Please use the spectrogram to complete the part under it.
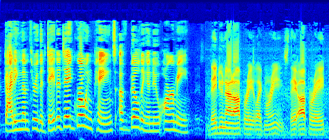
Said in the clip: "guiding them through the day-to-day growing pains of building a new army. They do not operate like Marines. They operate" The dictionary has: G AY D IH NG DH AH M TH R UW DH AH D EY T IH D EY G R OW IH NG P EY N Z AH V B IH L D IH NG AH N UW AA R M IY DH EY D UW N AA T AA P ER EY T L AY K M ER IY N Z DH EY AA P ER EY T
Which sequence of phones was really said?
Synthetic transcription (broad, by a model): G AY D IH NG DH AH M TH R UW DH AH D EY T IH D EY G R OW IH NG P EY N Z AH V B IH L D IH NG AH N UW AA R M IY DH EY D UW N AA T AA P ER EY T L AY K M ER IY N Z DH EY AA P ER EY T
